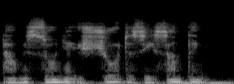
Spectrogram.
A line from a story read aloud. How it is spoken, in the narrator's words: whispered Dunyasha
